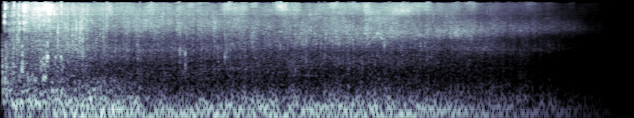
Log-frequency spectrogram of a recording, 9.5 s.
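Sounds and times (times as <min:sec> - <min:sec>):
mortar cannon: 0:00.0 - 0:06.7
flame puddle burning: 0:00.0 - 0:09.2.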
